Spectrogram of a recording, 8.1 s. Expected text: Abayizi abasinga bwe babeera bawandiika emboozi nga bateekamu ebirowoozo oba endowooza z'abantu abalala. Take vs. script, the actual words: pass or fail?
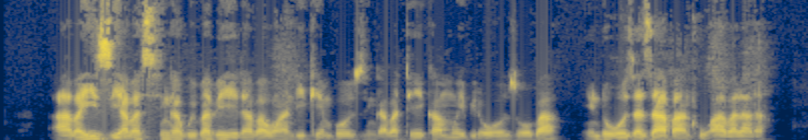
pass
